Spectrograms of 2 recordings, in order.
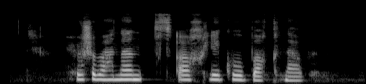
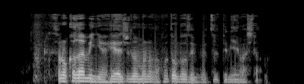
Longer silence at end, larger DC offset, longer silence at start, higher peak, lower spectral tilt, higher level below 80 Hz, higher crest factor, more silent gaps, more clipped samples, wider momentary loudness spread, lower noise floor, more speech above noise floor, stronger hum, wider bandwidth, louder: first, 0.65 s vs 0.45 s; neither; first, 0.7 s vs 0.35 s; second, -6 dBFS vs -2 dBFS; about the same, -5 dB/octave vs -5 dB/octave; second, -76 dBFS vs -48 dBFS; about the same, 18 dB vs 22 dB; neither; neither; second, 11 LU vs 17 LU; first, -53 dBFS vs -42 dBFS; first, 31 dB vs 20 dB; neither; about the same, 11.5 kHz vs 11.5 kHz; about the same, -23 LUFS vs -23 LUFS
